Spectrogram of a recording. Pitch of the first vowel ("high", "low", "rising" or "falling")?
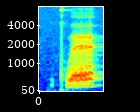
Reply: high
